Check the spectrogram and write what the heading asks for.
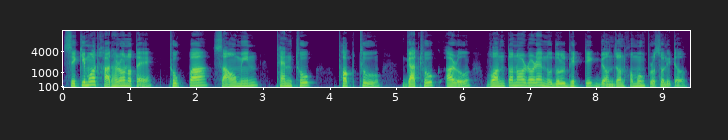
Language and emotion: Assamese, neutral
